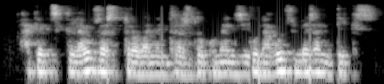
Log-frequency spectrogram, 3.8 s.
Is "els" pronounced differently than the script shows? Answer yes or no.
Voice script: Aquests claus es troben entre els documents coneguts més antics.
no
